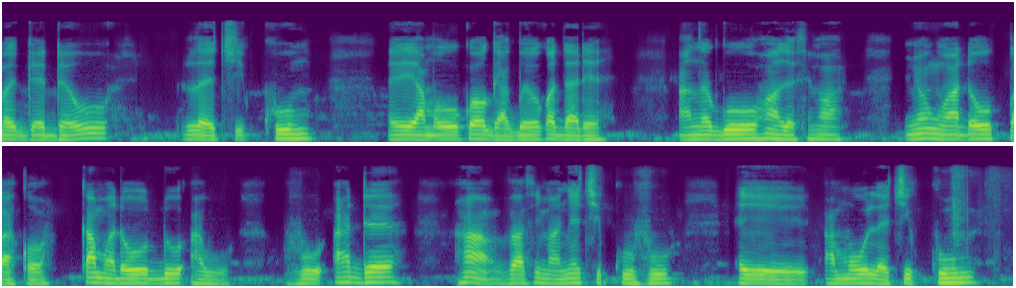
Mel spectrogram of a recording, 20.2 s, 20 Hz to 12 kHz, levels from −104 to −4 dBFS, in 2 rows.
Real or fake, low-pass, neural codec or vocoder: fake; 7.2 kHz; codec, 16 kHz, 4 kbps, X-Codec, HuBERT features, trained on balanced general audio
